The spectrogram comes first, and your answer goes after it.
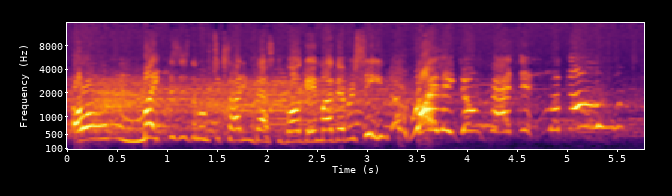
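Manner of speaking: high, loud, breathless cheering at the game; thrilled cheering. Acted. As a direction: cheer on your team, totally caught up. Thrilled fan watching close game.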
